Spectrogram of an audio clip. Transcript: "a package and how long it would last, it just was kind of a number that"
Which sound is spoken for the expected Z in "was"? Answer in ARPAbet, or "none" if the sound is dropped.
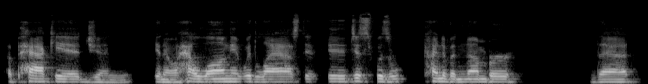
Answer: Z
